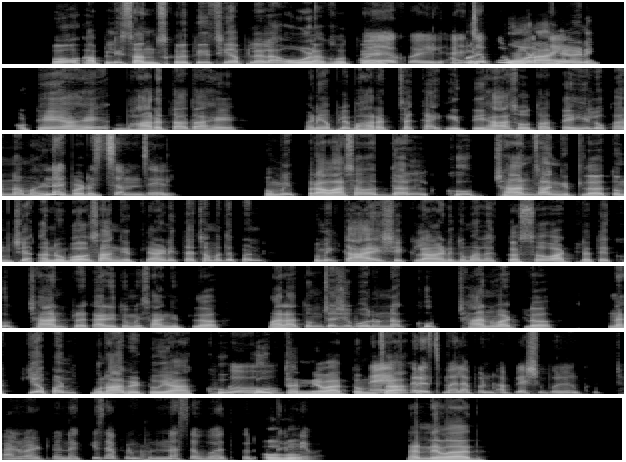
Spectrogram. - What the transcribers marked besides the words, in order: other background noise
- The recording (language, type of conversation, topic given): Marathi, podcast, प्रवासातला एखादा खास क्षण कोणता होता?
